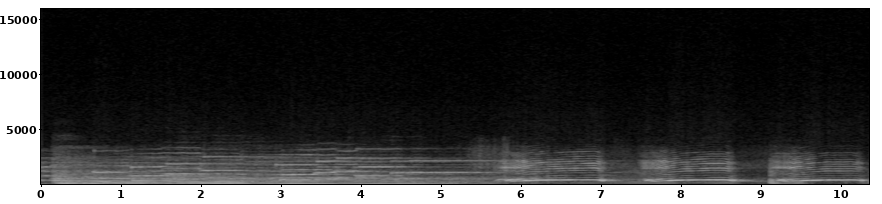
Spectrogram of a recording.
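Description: Several cows moo loudly at 4 o'clock in the morning, their long, deep calls overlapping at first, then three separate drawn-out moos follow one after another with short gaps. No one speaks.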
